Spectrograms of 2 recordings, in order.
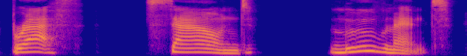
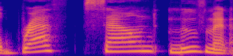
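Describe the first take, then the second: First: Breath, sound, movement spoken slowly with pauses between; slowed down. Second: Said in the usual way. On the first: Shown as a demonstration. Host slows down to stress the three basics. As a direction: give each word its own beat and let it land. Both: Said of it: "I just wanna slow that down".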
